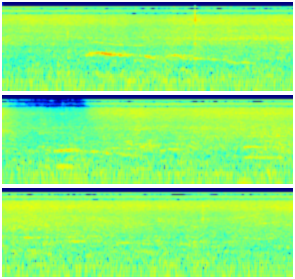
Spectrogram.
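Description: Airport terminal ambience: indistinct, distant voices over a steady background hum, with no clear individual sound standing out.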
